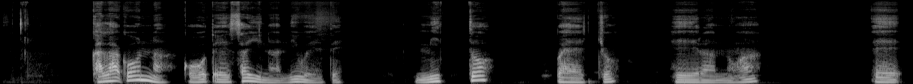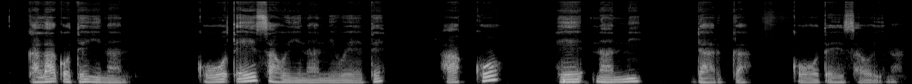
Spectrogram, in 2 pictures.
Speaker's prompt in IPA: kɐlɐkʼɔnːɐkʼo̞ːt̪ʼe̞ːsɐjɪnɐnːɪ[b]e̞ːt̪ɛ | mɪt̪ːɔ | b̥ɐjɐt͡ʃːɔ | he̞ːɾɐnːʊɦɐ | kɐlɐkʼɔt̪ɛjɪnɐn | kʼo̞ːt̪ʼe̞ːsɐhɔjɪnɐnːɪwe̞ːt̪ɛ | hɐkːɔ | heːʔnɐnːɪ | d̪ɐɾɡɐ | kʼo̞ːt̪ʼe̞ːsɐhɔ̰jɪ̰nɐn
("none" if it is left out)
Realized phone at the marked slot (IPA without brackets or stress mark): w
